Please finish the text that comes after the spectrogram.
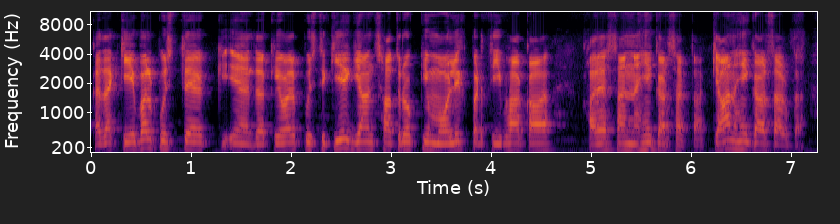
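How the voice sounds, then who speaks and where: A man's voice: on the high side, steady tone, normal speed, sharp tone. Man walking through exam answers. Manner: repeats each answer as a question and reply; mixes English terms into his explanations. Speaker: exam tutor.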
